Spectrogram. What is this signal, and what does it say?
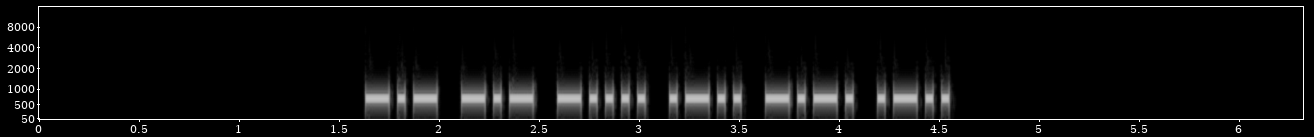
Morse code, heard as a keyed tone, about 30 wpm, 700 Hz. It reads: KK6LCL
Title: USA Call Signs - 6 Characters - Repeated 2x - 30wpm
